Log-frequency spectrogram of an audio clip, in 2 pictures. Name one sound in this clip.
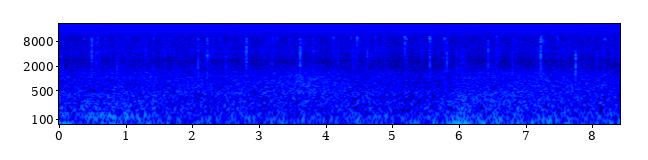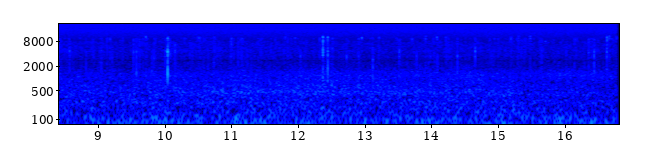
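Fire crackles softly with a low rumble.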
